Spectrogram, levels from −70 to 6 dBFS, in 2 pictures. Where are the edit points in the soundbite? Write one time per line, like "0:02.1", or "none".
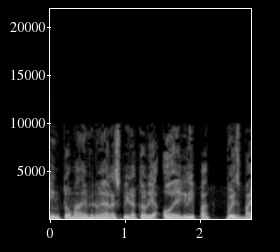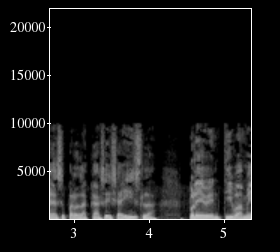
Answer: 0:02.2

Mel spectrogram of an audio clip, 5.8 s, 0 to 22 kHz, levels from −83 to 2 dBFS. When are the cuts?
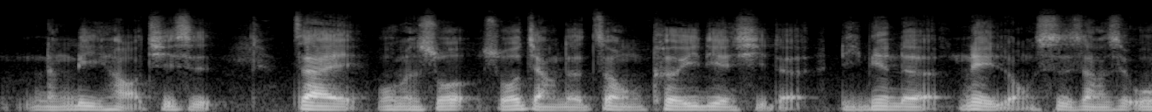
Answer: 0:01.8
0:04.1

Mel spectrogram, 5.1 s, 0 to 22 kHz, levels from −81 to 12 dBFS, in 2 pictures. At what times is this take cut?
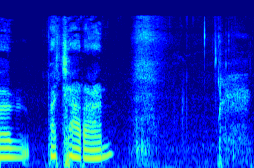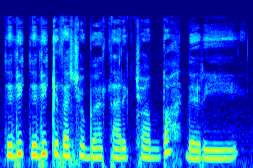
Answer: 0:02.8

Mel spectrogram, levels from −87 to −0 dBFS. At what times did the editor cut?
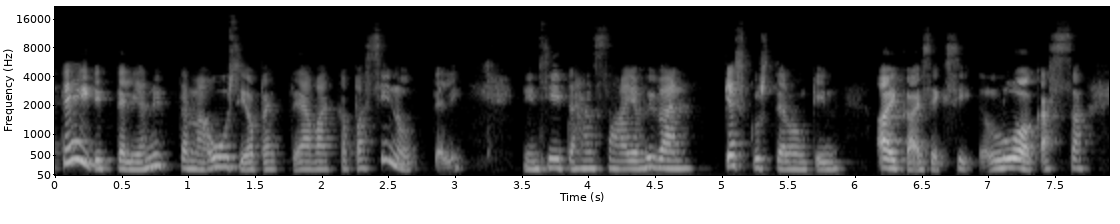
none

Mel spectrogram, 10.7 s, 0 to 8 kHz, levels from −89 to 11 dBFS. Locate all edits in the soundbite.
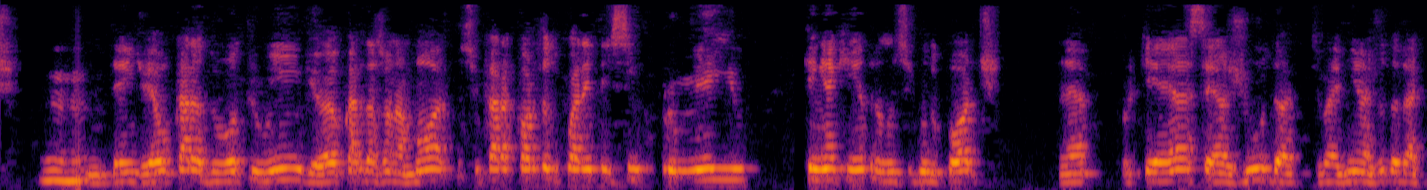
none

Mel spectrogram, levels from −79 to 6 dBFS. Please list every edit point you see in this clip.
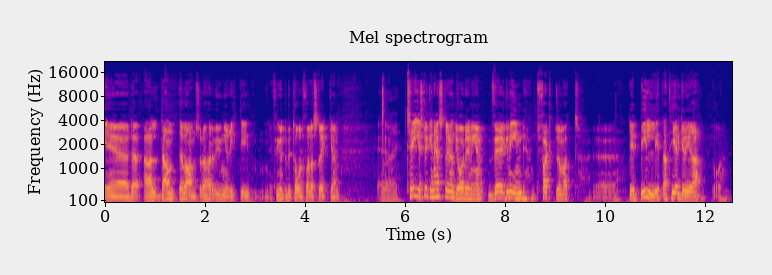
0:07.0
0:08.6

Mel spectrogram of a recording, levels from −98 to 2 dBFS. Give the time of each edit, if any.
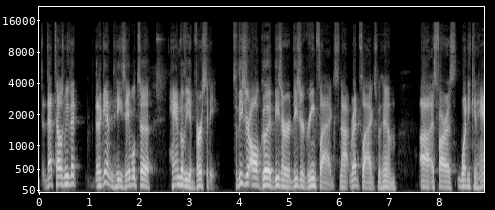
none

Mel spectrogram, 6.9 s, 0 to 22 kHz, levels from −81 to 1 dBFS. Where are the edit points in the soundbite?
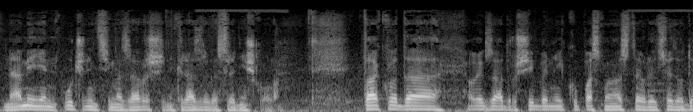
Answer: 0:04.9

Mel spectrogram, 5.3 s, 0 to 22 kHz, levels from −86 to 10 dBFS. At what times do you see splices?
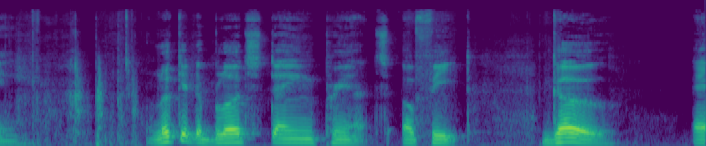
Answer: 0:03.1

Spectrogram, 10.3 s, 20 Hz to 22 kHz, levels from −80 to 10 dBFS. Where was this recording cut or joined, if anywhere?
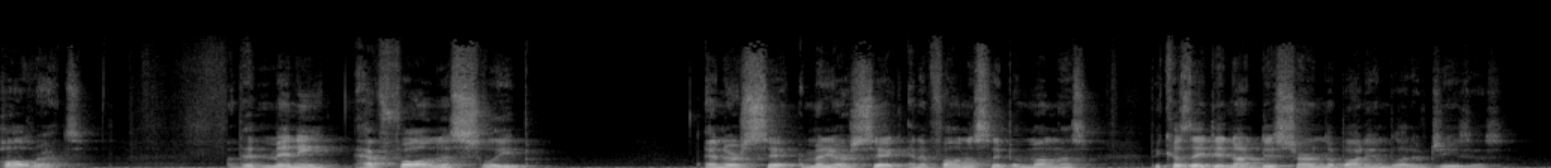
0:01.5

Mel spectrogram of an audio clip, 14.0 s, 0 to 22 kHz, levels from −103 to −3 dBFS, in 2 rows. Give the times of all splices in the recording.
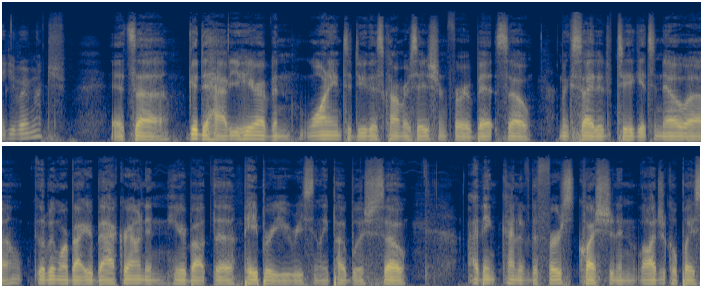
none

